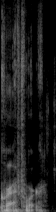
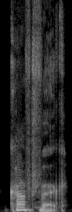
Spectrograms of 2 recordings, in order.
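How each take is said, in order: First: The R is hard, in an English way. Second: The R is soft, in a German way. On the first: "for the sake of you know us, we're just gonna say Kraftwerk" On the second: "the R's are kind of soft, so it's like Kra- Kraftwerk"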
